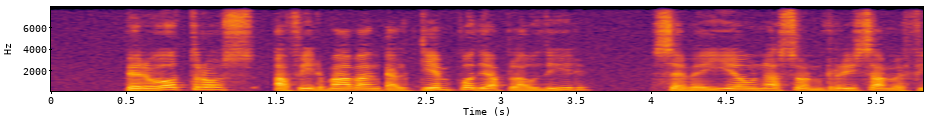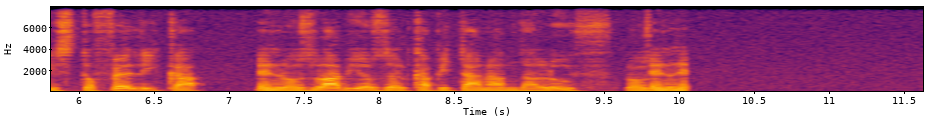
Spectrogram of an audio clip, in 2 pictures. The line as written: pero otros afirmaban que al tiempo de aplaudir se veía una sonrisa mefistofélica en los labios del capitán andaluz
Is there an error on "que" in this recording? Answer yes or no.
yes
